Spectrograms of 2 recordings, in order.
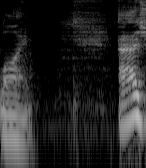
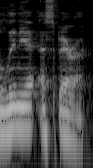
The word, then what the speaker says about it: linea aspera: There's going to be the only line that is actually pronounced line, but it's pronounced in Latin, which is linea, and it's called the linea aspera.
